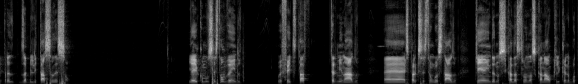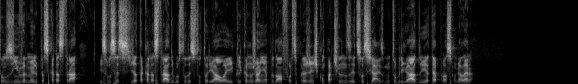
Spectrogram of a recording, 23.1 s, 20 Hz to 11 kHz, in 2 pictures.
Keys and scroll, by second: 1.1 super+d.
